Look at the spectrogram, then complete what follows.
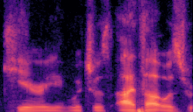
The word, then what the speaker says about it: Keighery: Real G's moveing silence he switched it from like lasagna to like Kiri which was I thought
